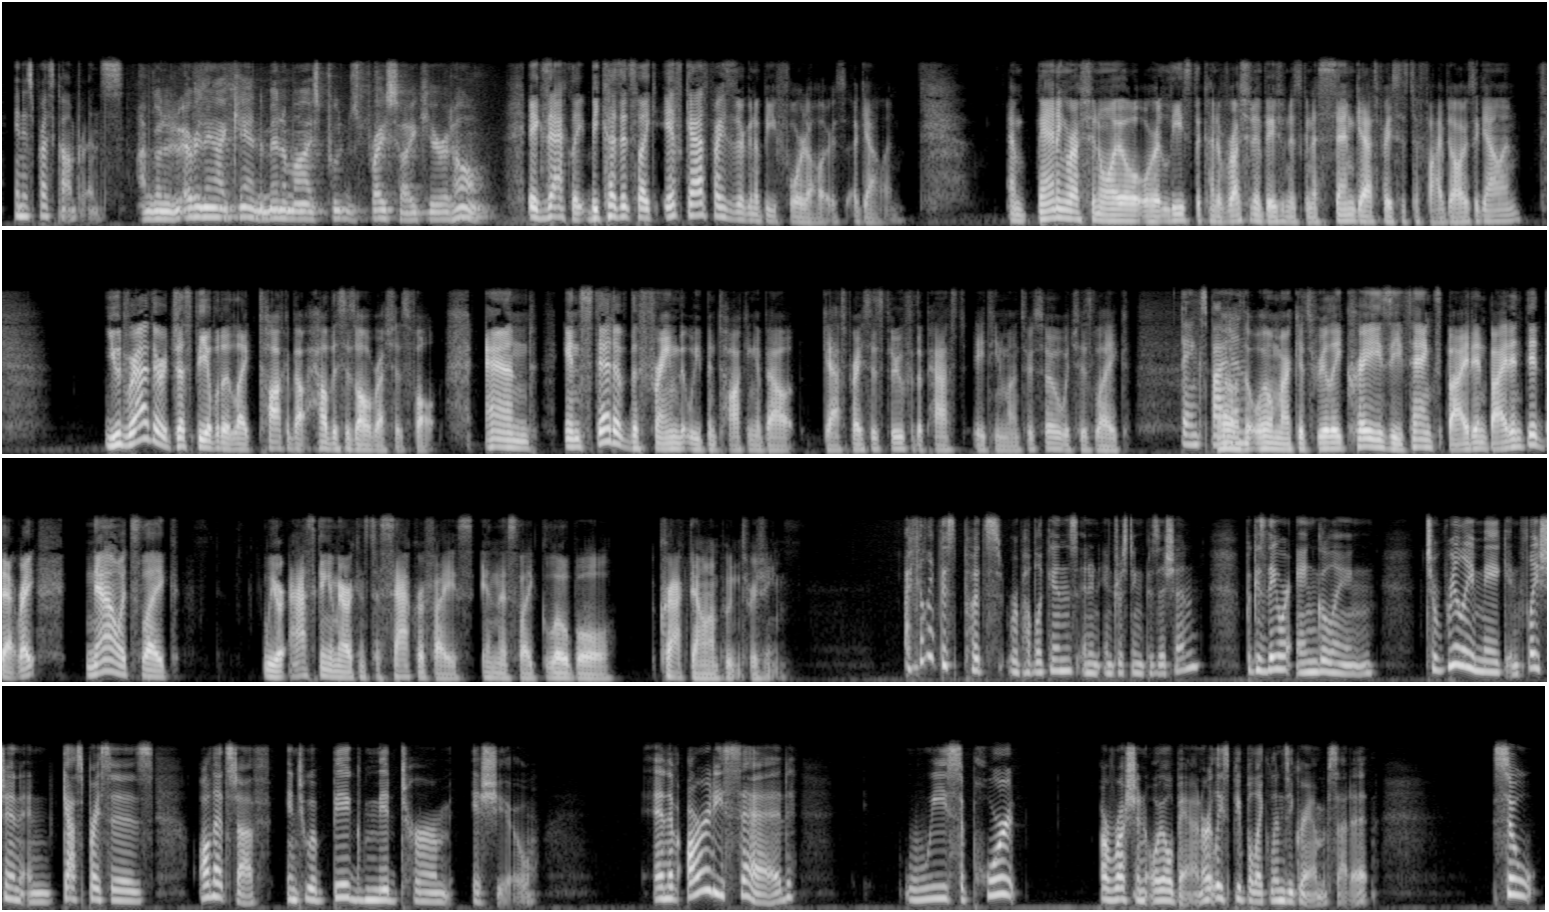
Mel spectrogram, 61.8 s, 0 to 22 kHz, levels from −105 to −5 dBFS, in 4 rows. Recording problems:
high frequencies cut off; noticeable; nothing above 7 kHz

